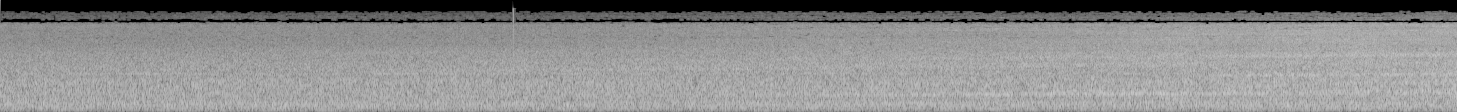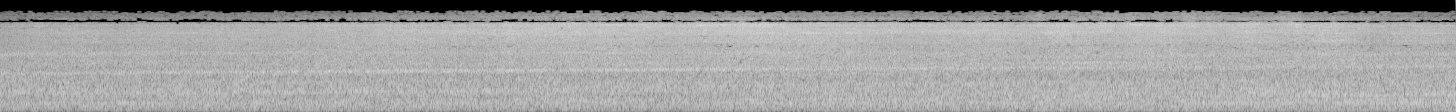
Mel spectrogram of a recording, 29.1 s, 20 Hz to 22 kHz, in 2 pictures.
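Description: E2 series Shinkansen train pulling out of the station, with a steady rush of running noise that grows slowly louder. From about halfway through, a whine rises in pitch as the train picks up speed.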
